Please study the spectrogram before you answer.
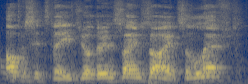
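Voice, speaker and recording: A man's voice: mid-range voice, moderate pace, a bit bright. A middle-aged man leading a home workout with his children, giving short exercise cues and teasing them playfully. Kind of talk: instructional coaching with his children. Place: home room with his daughters. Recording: roomy, distant home video with noise.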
